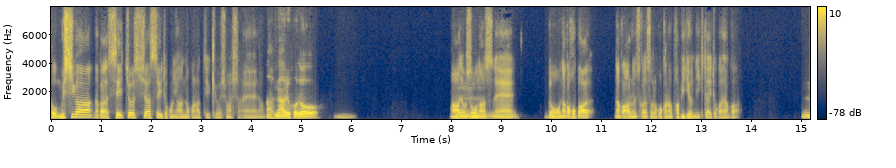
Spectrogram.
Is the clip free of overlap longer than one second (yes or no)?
no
